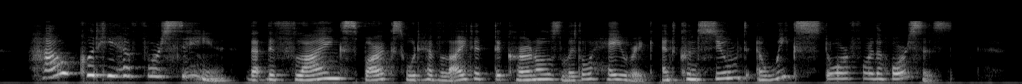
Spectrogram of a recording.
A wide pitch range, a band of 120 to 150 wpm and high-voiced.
Yes: wide, 6.3 semitones; average, 145 wpm; high, 245 Hz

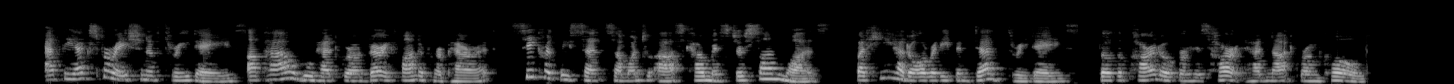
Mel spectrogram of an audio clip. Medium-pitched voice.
Yes: medium, 180 Hz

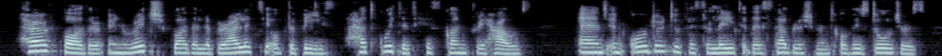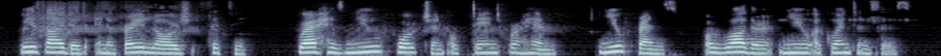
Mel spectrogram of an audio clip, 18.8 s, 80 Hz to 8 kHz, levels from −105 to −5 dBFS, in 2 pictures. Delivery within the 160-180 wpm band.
No: slow, 135 wpm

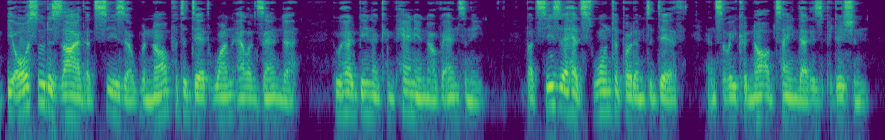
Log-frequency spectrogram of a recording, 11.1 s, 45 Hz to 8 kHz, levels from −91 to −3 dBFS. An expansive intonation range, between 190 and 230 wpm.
No: average, 3.3 semitones; average, 200 wpm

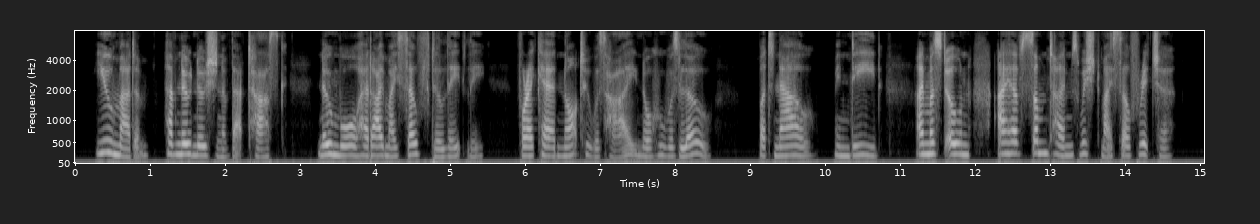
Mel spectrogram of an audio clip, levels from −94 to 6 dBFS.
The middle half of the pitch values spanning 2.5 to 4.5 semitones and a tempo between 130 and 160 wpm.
Yes: average, 2.9 semitones; average, 155 wpm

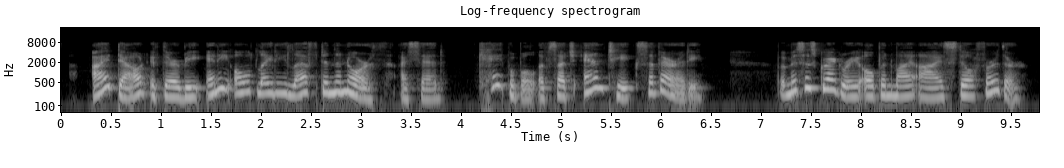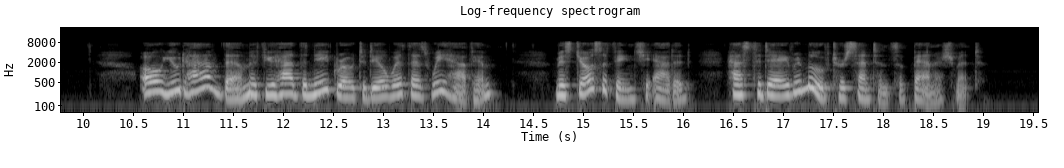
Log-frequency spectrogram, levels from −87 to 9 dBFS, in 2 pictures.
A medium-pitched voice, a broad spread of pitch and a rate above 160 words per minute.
No: high, 210 Hz; wide, 5.9 semitones; average, 170 wpm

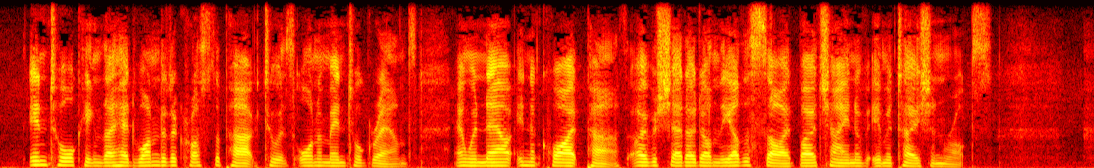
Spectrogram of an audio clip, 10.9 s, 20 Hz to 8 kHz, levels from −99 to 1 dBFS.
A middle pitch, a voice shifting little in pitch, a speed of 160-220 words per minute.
Yes: medium, 150 Hz; narrow, 2.2 semitones; average, 165 wpm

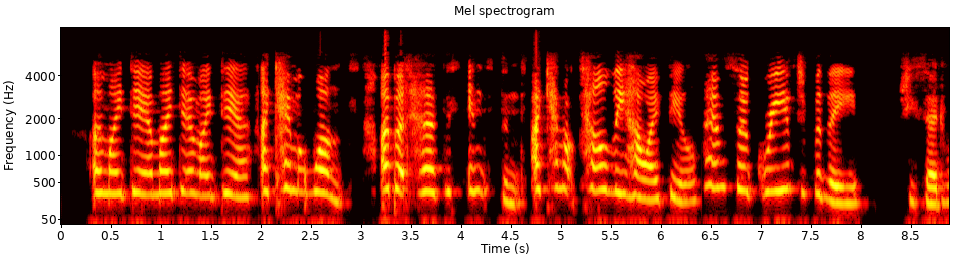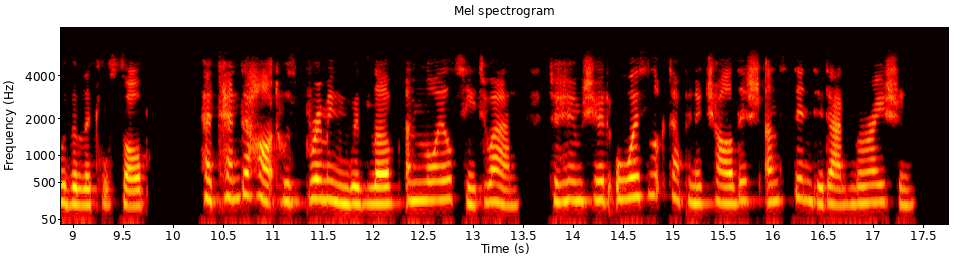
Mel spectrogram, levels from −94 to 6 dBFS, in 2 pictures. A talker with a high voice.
Yes: very high, 265 Hz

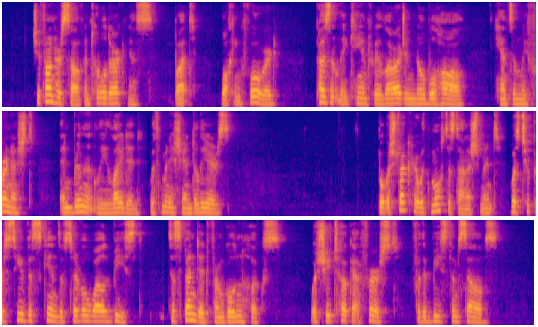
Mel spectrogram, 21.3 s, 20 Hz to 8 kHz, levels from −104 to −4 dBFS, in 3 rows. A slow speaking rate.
No: average, 155 wpm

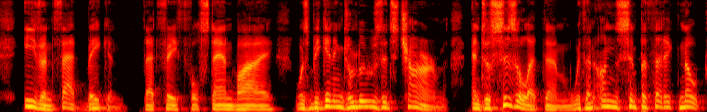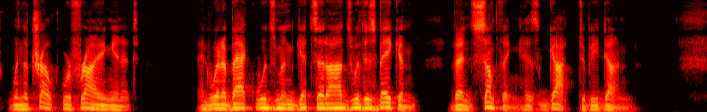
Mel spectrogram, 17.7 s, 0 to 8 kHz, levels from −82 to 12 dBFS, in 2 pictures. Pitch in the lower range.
Yes: low, 110 Hz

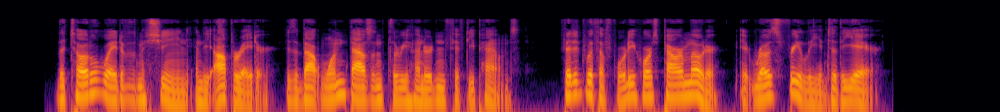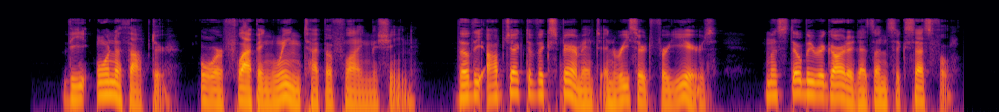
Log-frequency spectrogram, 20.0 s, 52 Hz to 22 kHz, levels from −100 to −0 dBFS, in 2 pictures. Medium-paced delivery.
Yes: average, 145 wpm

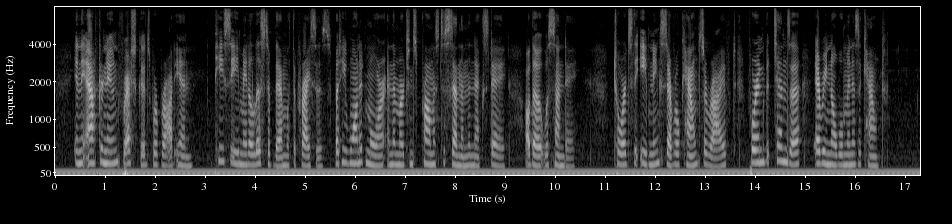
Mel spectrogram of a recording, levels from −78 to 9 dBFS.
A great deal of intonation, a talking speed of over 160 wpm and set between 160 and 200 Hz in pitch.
No: average, 3.5 semitones; average, 175 wpm; high, 190 Hz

